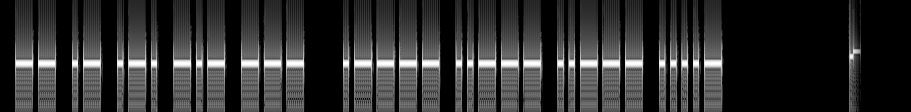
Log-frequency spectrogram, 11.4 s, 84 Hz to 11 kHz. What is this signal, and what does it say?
Morse code, heard as a keyed tone, about 17 wpm, 700 Hz. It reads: MARKO 1224
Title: CWT Exchange 17wpm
